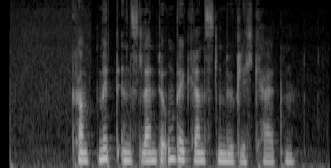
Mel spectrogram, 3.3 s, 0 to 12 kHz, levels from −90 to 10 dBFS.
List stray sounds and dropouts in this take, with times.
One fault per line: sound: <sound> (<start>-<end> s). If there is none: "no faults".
no faults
